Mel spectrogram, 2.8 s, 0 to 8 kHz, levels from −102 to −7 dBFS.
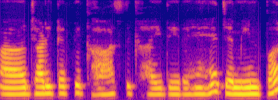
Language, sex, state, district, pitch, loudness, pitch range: Hindi, female, Uttar Pradesh, Jalaun, 195 Hz, -16 LUFS, 185-210 Hz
